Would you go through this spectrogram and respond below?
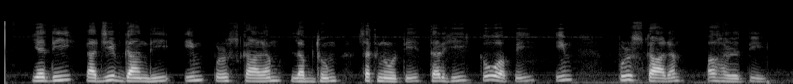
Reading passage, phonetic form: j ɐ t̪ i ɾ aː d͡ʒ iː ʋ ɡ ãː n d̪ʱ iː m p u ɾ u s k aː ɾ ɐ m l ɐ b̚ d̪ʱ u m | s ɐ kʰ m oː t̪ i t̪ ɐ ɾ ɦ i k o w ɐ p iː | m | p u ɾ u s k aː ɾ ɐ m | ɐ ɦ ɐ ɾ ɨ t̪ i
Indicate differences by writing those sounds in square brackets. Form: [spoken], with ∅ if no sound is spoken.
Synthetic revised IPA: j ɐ [d̪] i ɾ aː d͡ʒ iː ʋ ɡ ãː n d̪ʱ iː m p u ɾ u s k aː ɾ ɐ m l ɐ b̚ d̪ʱ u m | s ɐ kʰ [n] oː t̪ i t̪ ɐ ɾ ɦ i k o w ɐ p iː | m | p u ɾ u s k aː ɾ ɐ m | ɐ ɦ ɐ ɾ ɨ t̪ i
